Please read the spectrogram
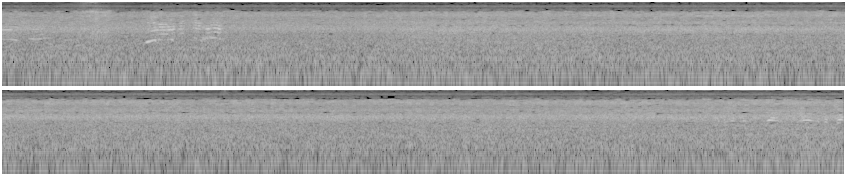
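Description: A flash-flood torrent of muddy water rushing past, a steady, unbroken noise of running water.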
